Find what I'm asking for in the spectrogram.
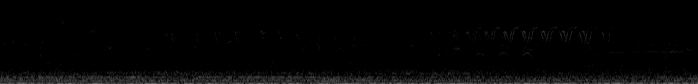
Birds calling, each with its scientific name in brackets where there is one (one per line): Hawaii Amakihi (Chlorodrepanis virens)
